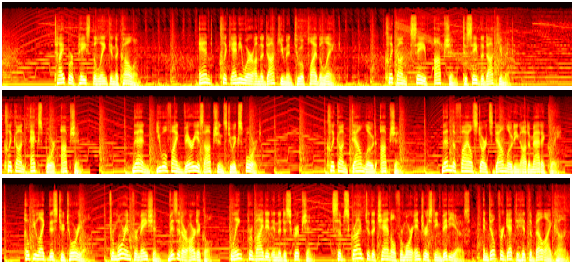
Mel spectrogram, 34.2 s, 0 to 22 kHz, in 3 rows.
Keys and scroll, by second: 0.9-3.4 typing, 3.6 Return.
